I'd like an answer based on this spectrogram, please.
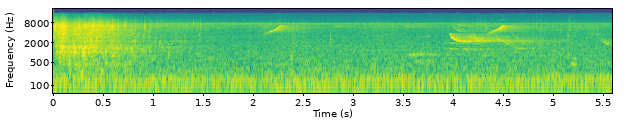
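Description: A splash as a swimming monkey thrashes through pool water, then a few short falling whistled bird calls, over a steady low rumble.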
